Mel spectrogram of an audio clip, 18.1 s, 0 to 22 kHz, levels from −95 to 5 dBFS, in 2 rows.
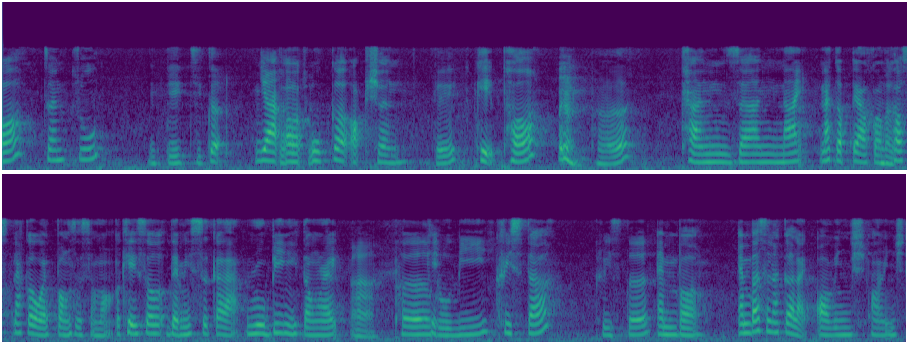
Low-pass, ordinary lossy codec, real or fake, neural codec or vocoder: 7.2 kHz; none; fake; codec, 16 kHz, 4 kbps, FunCodec, trained on Chinese and English, 50 frames a second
